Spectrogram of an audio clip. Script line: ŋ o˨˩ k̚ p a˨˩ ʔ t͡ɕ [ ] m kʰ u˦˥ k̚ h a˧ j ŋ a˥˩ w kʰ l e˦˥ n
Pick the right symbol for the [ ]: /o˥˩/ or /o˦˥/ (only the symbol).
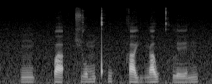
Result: o˦˥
